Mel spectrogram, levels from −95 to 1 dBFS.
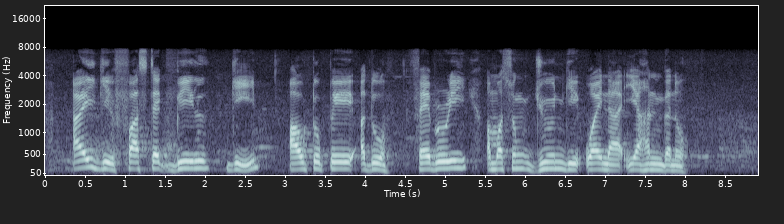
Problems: background sounds at intervals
